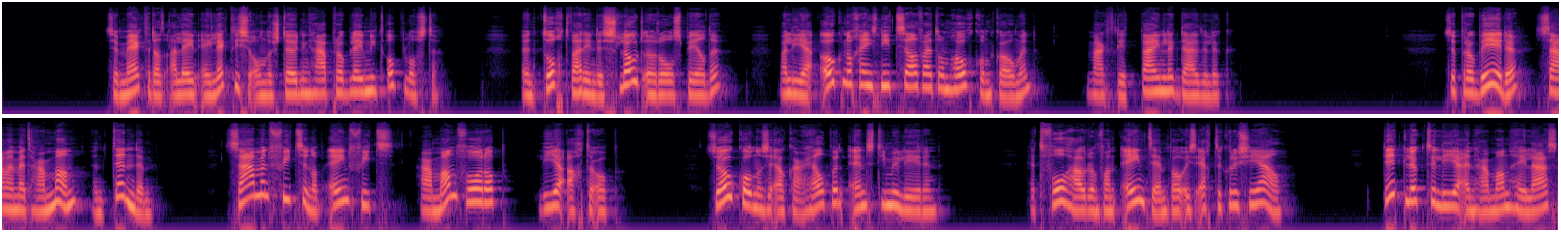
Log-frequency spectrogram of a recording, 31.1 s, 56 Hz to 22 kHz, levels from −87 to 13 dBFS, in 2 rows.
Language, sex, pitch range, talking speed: Dutch, female, 160-235 Hz, 140 wpm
